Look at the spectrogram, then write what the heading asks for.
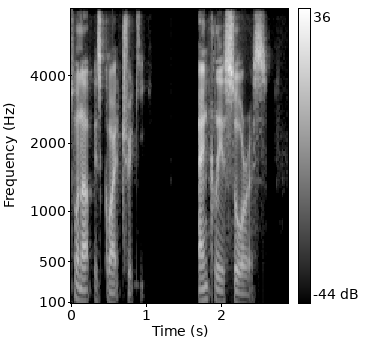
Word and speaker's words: Ankylosaurus: The next one up is quite tricky, Ankylosaurus. So five syllables, an-ky-lo-saur-us. Ankylosaurus, when you say it fast.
